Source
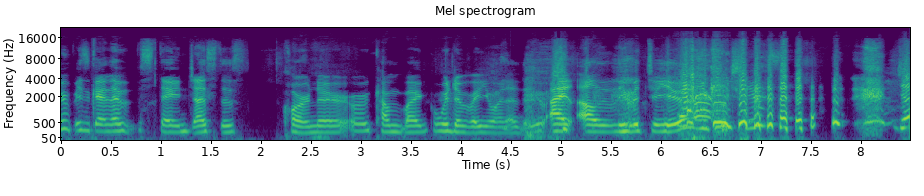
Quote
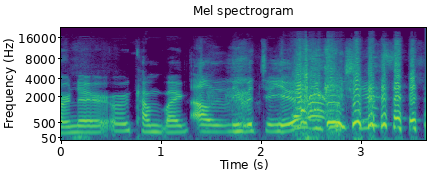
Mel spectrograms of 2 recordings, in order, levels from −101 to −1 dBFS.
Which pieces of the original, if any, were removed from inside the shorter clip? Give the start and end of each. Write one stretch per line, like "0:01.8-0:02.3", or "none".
0:03.7-0:05.1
